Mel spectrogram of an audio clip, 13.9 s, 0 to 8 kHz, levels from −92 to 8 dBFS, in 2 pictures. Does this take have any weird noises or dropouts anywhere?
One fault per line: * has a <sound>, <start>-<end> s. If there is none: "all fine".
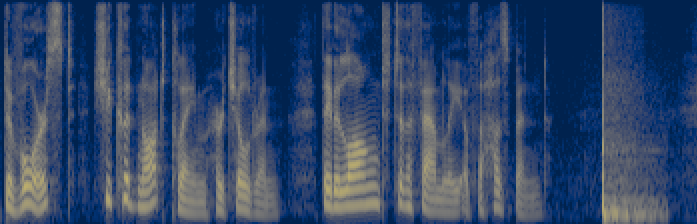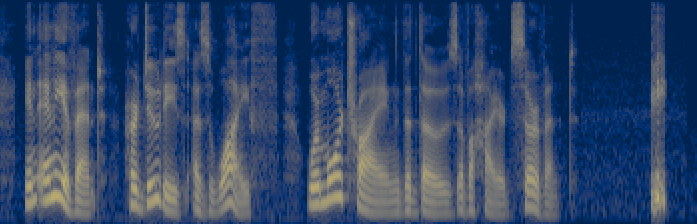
* has a thud, 6.0-6.7 s
* has a laugh, 13.5-13.6 s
